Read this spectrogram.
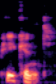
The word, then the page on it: piquant: American English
